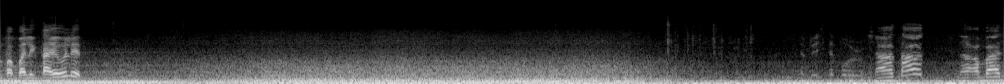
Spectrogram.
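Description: A car engine hums steadily while driving along a road.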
